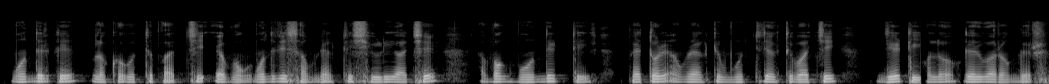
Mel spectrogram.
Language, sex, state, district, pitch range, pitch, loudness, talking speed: Bengali, male, West Bengal, Dakshin Dinajpur, 115-130 Hz, 120 Hz, -25 LUFS, 125 wpm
